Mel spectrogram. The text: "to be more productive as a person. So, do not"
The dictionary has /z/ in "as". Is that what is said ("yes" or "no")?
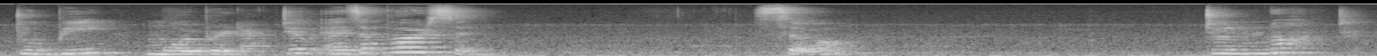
yes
